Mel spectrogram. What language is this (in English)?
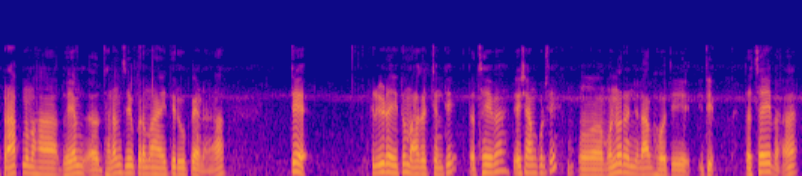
Sanskrit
